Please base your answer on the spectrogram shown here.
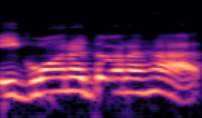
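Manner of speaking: put-on loud, high-pitched West Indian Caribbean accent. Telling a dinosaur pun a friend from the West Indies asks: West Indian accent. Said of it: "All the accents are coming in now".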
